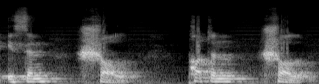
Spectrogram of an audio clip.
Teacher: ফটেন শল, শাল বলিনি, কিন্তু ফটেন শাল বলিনি। আ সাউন্ডটাকে আমরা বাদ দিয়ে দিয়েছি, শল বলেছি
